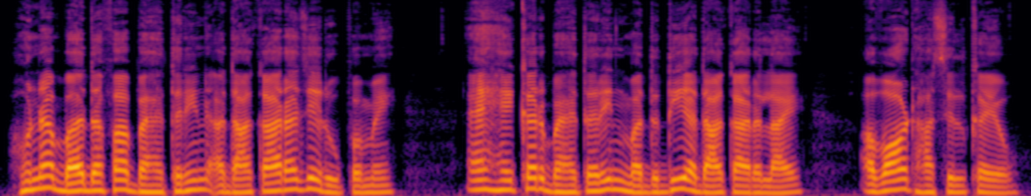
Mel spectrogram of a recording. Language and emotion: Sindhi, neutral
